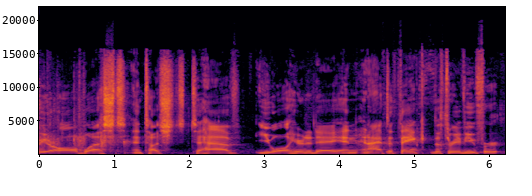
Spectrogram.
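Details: Adult male speaker; Normal fluent speech.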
